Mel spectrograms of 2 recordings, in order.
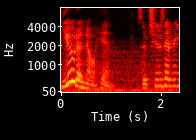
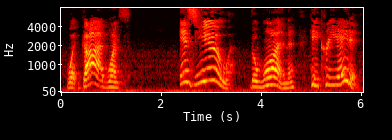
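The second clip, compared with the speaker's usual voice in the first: higher, slowed, drawn-out gift reveal; excited reveal; 7 semitones higher, 6 dB louder, slower than usual. Acted. Host opening box seven for the kids, excited and drawn out. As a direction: build suspense like opening a present for kids.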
